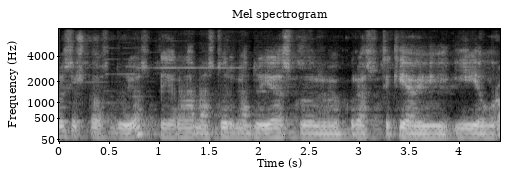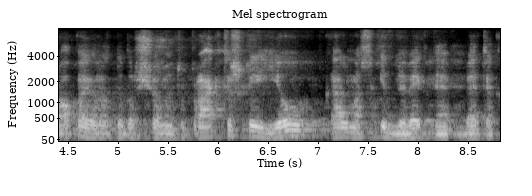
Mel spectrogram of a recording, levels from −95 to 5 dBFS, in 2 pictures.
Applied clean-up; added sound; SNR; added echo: neural separator model SepFormer DNS4.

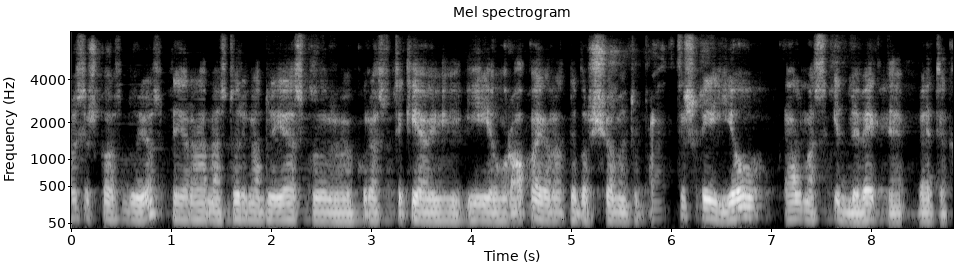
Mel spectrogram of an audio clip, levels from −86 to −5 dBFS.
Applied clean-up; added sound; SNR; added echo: neural mask model DeepFilterNet 3.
